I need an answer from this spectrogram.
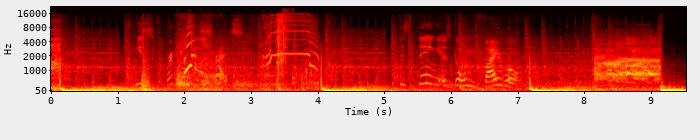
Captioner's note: screaming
